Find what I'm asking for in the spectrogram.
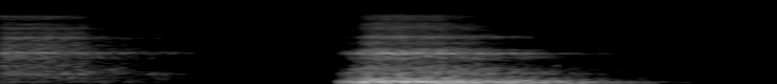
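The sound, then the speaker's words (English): A deep breath is drawn in, followed by a brief silence and then a long, louder, breathy exhale, heard alone with no talk. “On three, take a deep breath and listen to your breath, or listen to my breath.”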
